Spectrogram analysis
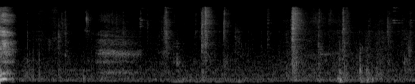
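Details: Siberian Husky puppy Thor, eight weeks old, playing rough indoors with Maddie, a 15-year-old dog; a short tonal whine near the one-second mark stands out among scuffling, clicks and soft thumps of play.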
